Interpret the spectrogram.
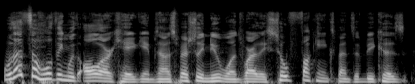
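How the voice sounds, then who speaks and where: A man co-hosting a casual podcast, reacting with quick questions and what-if musings and casual swearing. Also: mid-range voice, big pitch swings, dark tone, no room sound, clean studio sound. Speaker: podcast co-host.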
